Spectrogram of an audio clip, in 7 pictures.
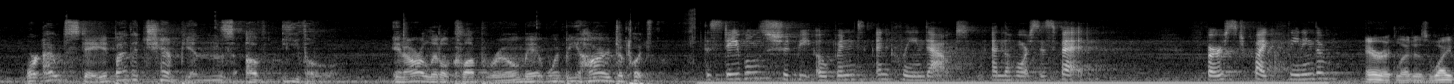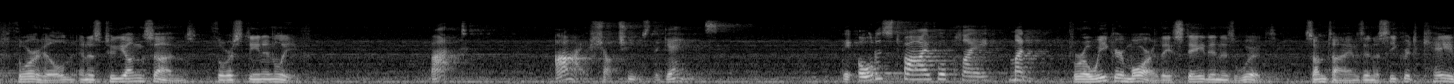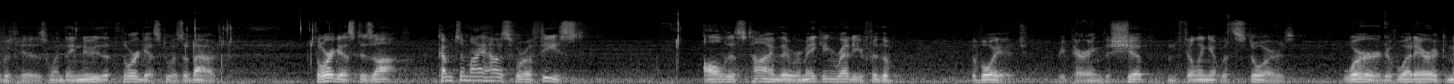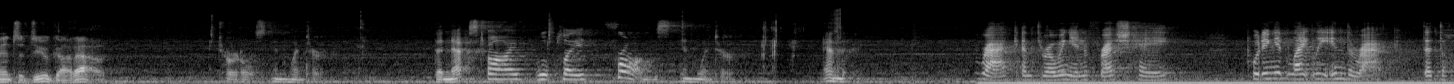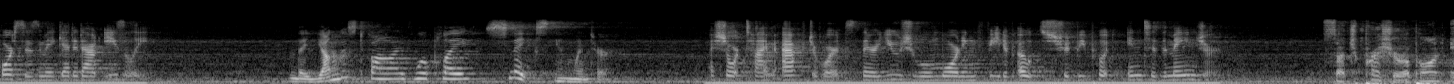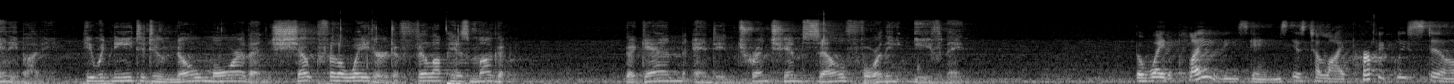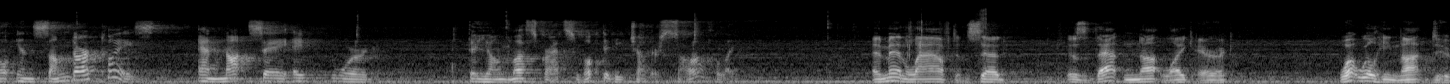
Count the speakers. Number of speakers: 4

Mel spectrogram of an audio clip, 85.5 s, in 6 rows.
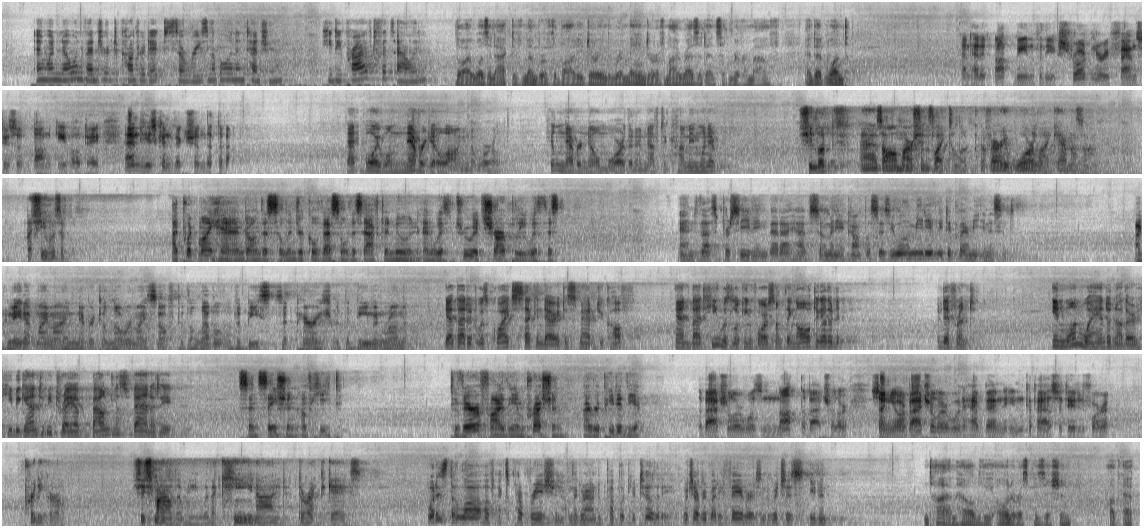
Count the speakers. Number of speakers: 9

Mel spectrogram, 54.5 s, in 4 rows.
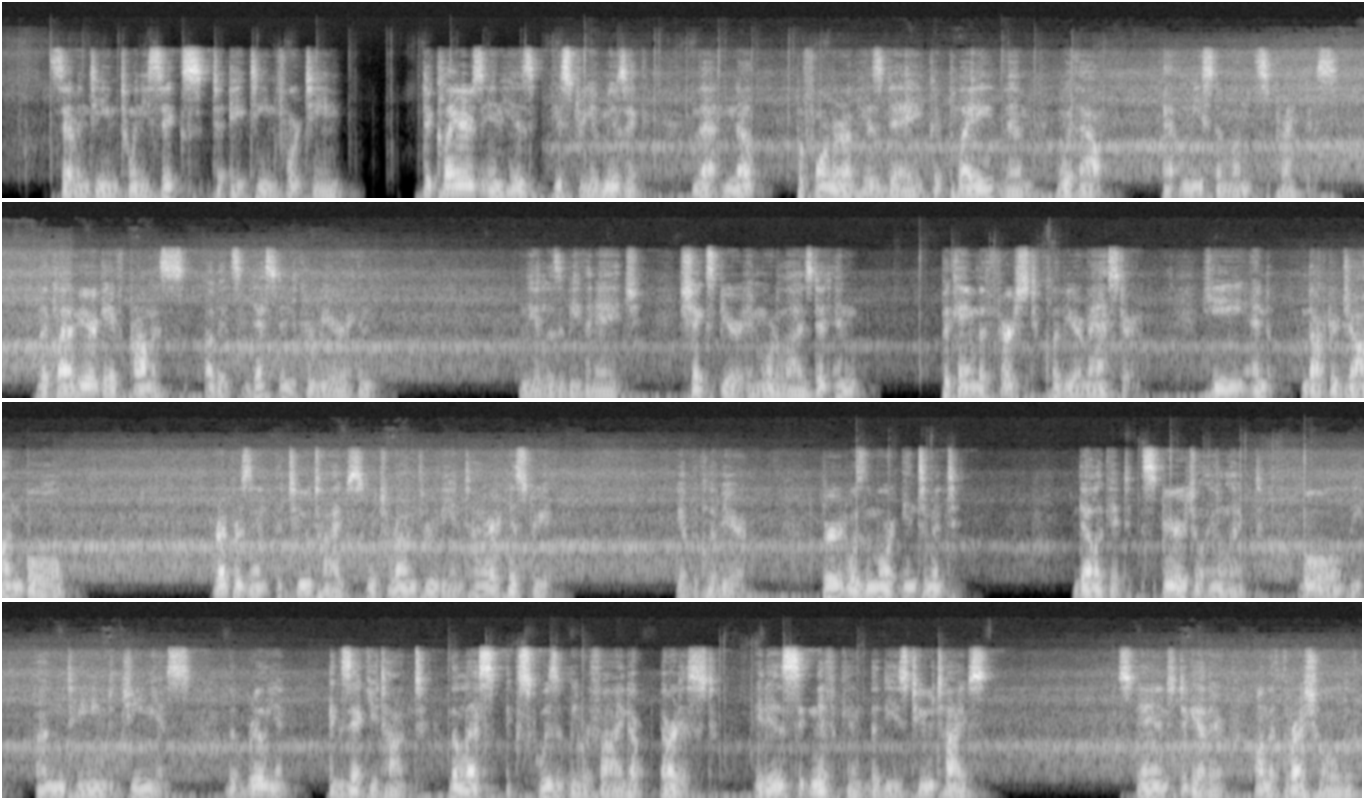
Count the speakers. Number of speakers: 1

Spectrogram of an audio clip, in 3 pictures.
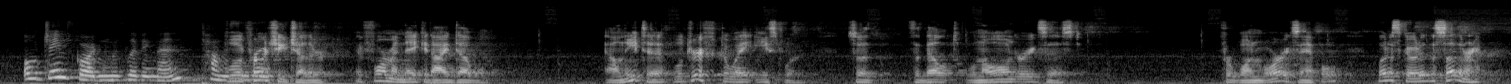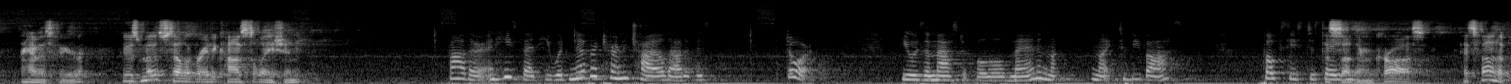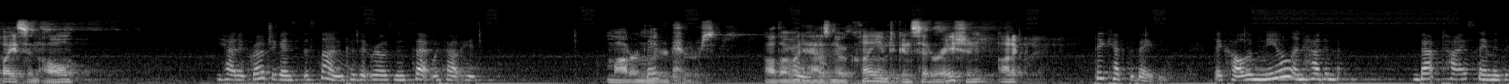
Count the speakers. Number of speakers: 2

